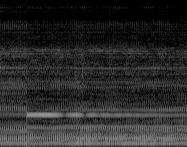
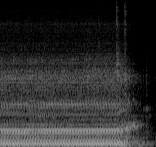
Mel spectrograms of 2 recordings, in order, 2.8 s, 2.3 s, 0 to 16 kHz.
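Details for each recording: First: On-board air compressor (100% duty cycle at 100 PSI) for an off-road Ford F-150, bench-tested on a battery drawing about 23 A: steady fast pulsing hum with faint whine, slow and laboured; tank filling slowly. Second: On-board air compressor in the toolbox of an off-road Ford F-150, first test: steady even motor hum with low drone and faint box vibration rattle, cutting off cleanly after under two seconds; pretty quiet, making air; normal running.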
